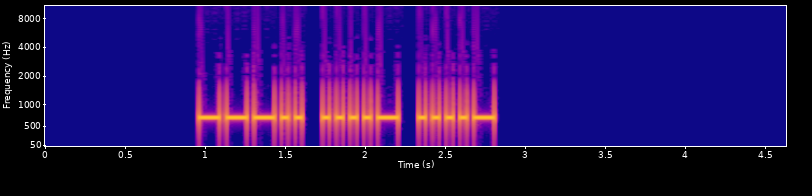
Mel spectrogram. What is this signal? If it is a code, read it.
Morse code, heard as a keyed tone, about 28 wpm, 700 Hz. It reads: 844
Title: Numbers - 3-Digit 28wpm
